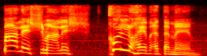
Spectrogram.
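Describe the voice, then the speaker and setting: A woman's voice: medium pitch, huge pitch swings, normal speed, pushed and bright, no echo. A woman voicing Safrout, a bossy, eager sidekick in a children's audio drama. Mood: fussing. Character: fussy helpful sidekick Safrout.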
